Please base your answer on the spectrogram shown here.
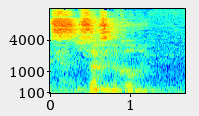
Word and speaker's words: succinylcholine: And how do you pronounce that again, Dr. Succinylcholine.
